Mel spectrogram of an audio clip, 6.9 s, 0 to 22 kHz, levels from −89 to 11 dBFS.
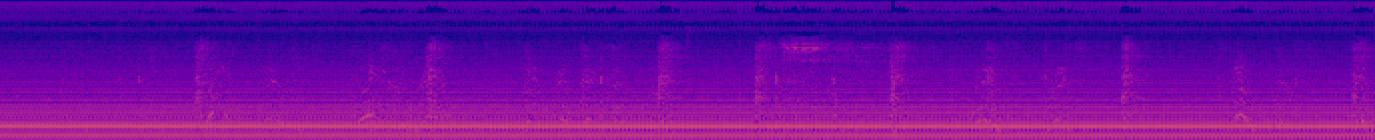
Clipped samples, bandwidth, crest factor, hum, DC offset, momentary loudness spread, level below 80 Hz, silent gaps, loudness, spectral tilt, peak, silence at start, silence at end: under 0.1%; over 20 kHz; 12 dB; 50 Hz at -45 dBFS; under 0.1%; 1 LU; -54 dBFS; none; -40 LUFS; -5 dB/octave; -26 dBFS; 0 s; 0 s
